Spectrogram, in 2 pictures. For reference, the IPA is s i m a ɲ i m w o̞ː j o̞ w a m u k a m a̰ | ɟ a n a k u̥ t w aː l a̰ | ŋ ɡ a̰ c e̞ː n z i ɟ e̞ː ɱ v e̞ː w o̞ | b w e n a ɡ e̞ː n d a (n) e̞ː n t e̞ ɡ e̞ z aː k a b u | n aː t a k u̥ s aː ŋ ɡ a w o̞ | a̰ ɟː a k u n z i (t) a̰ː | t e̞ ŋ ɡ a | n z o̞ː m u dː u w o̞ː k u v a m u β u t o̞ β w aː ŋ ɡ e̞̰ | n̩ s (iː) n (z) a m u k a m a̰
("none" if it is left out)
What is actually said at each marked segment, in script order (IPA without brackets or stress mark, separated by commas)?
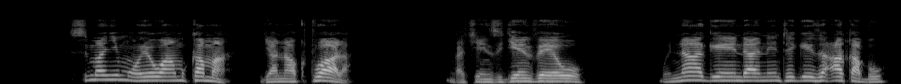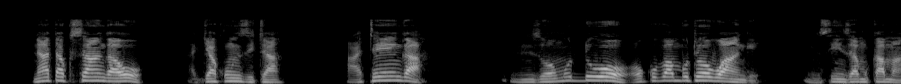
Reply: n, t, iː, z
